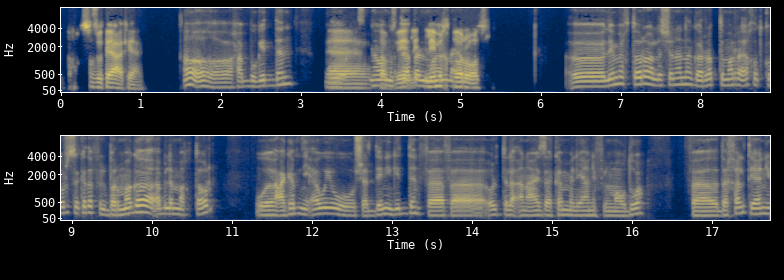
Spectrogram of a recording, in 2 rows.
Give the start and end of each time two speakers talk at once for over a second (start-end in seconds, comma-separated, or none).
3.3-5.2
